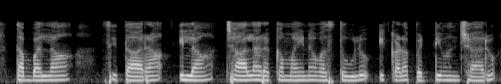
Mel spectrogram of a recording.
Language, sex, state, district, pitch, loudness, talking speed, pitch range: Telugu, female, Telangana, Komaram Bheem, 200 Hz, -16 LUFS, 110 wpm, 195-210 Hz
